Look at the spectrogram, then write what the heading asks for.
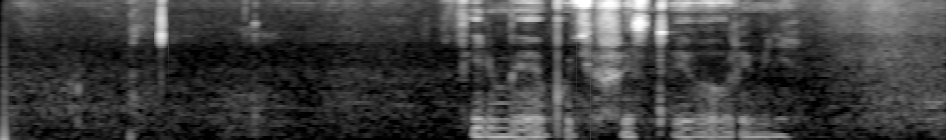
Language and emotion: Russian, neutral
